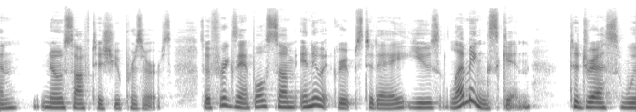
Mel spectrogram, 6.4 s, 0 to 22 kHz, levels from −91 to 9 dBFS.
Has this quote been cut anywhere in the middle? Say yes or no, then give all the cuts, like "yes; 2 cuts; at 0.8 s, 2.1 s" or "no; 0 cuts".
yes; 1 cut; at 2.0 s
